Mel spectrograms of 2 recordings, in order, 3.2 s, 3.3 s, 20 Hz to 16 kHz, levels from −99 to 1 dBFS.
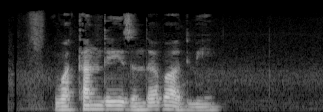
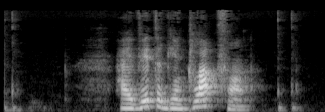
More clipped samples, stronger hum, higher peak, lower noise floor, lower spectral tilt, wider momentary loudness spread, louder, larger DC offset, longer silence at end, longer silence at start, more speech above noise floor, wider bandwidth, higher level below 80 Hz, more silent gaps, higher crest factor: neither; neither; about the same, -4 dBFS vs -2 dBFS; about the same, -65 dBFS vs -68 dBFS; about the same, -7 dB/octave vs -7 dB/octave; about the same, 14 LU vs 12 LU; second, -28 LUFS vs -22 LUFS; neither; first, 1.05 s vs 0.45 s; first, 0.3 s vs 0.1 s; second, 38 dB vs 47 dB; about the same, 10.5 kHz vs 11.5 kHz; about the same, -62 dBFS vs -66 dBFS; neither; about the same, 26 dB vs 24 dB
